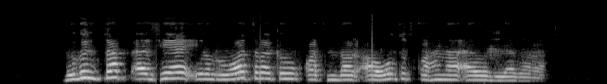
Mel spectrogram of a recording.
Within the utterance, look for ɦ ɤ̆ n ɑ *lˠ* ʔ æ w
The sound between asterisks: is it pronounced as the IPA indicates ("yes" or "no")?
no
